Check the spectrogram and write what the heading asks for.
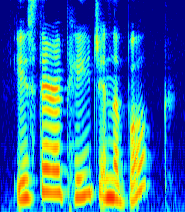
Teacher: it should be pronounced with a rising intonation just like we do in english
